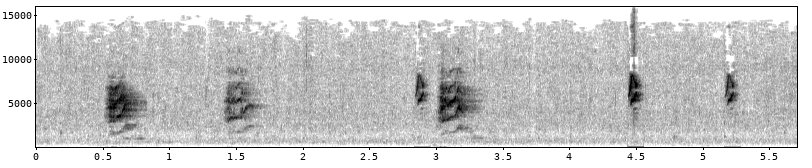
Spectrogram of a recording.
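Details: A female double-collared seedeater calls to excite males, giving brief high chip notes, roughly six in under six seconds, a few doubled, against a constant faint background hiss.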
